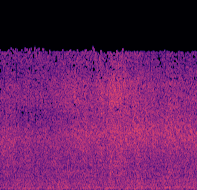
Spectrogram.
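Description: Sea waves breaking on coastal rocks produce a constant roaring wash of surf mixed with wind noise, dense and steady at a moderate level, with no separate crashes standing out.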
